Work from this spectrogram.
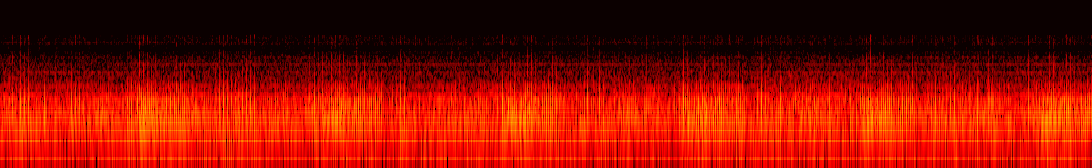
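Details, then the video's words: A domestic cat purrs continuously, its deep pulsing rumble rising and falling about every two seconds as it breathes in and out. "Heal with the ultimate cat purring vibration"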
